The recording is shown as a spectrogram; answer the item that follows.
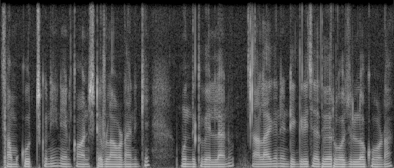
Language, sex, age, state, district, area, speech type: Telugu, male, 30-45, Andhra Pradesh, East Godavari, rural, spontaneous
